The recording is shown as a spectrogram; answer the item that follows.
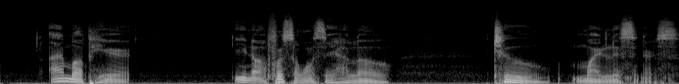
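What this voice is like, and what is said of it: Quiet, soft-spoken voice. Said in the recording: “in his quiet voice”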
